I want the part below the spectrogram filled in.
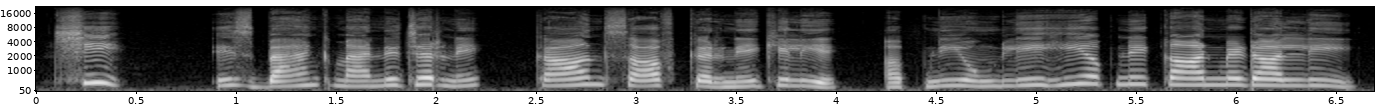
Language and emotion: Hindi, disgusted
